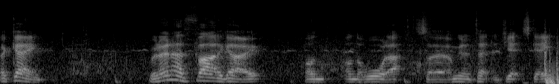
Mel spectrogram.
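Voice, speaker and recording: A man speaks with an Australian accent in an animated tone, at a moderate pace with ordinary pitch variation. Long pauses come often, over light background noise. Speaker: gaming streamer. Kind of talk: live gameplay commentary. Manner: casual, animated.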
